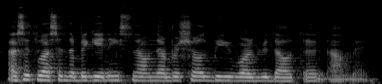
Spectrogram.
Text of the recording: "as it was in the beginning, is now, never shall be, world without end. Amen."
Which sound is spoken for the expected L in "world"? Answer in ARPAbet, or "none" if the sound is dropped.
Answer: none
